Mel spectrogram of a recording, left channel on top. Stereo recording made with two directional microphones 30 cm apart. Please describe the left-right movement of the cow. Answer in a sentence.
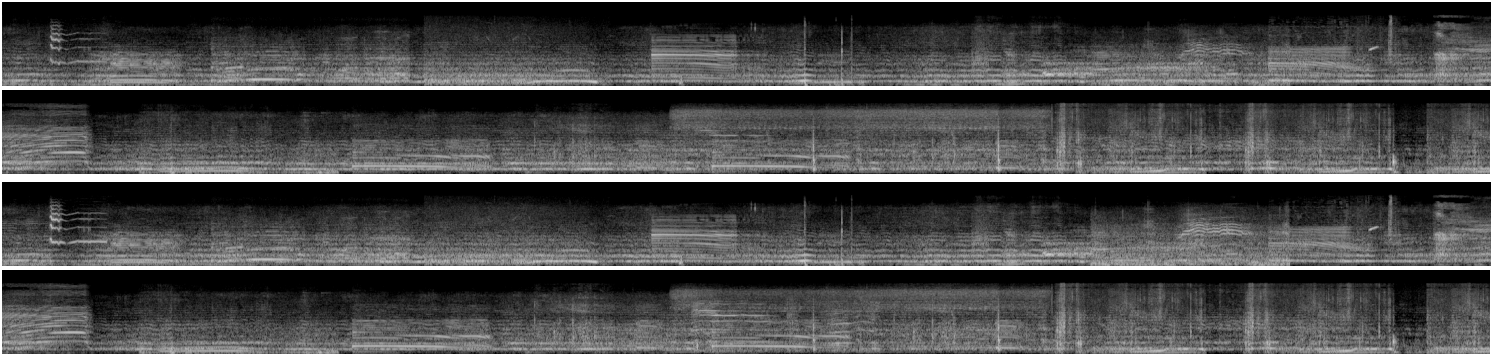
In this clip you hear the cow stay in one place.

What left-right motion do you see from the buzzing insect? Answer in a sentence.
You can hear the buzzing insect move to the left.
